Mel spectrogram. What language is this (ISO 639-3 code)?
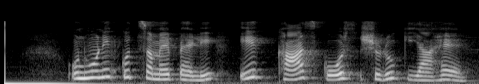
hin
